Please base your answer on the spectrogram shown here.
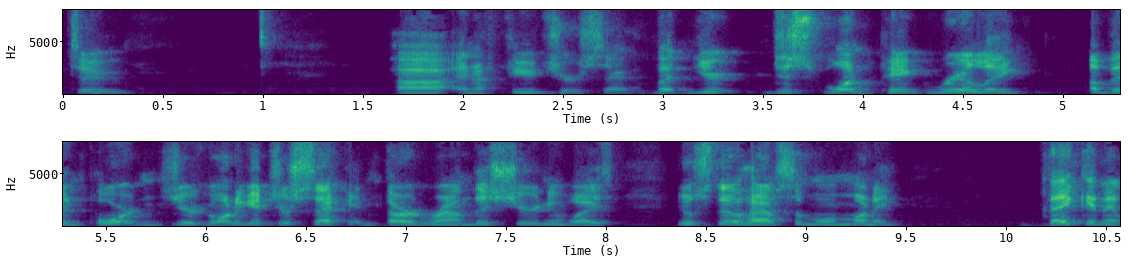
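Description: A man's voice: mid-range voice, fairly bright tone. A man hosting a sports podcast, giving an opinionated, conversational monologue and repeating phrases for emphasis.

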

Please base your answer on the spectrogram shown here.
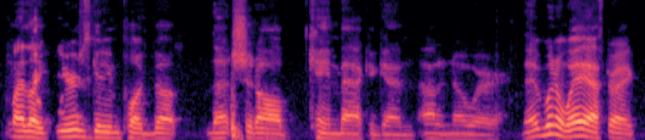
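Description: A man's voice: medium pitch, normal speed, darkish tone. Nasal Midwestern man, congested and rambling. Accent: Midwestern American. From American Midwest. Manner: casual, rambling, swears often, clears throat. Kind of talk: casual chat.

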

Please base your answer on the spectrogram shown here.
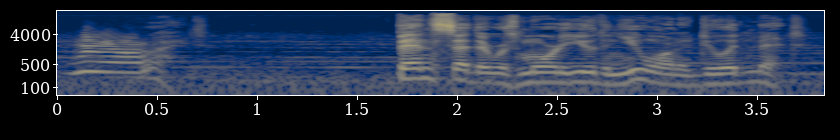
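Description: An actor in a radio drama playing an idealistic, eager young pilot recruit with an earnest, boyish manner. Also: male voice, on the high side, wildly swooping pitch, normal speed, soft background music. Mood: pleading.

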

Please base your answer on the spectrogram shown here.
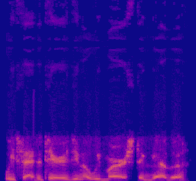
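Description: A man from Dallas, a musician guest, talks in a laid-back, easygoing way. His low voice is husky, and it comes through a tinny, dry phone line. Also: level tone, fast talker, no echo. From Dallas, Texas. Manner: laid-back, easygoing, lots of "you know". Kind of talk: casual interview talk.

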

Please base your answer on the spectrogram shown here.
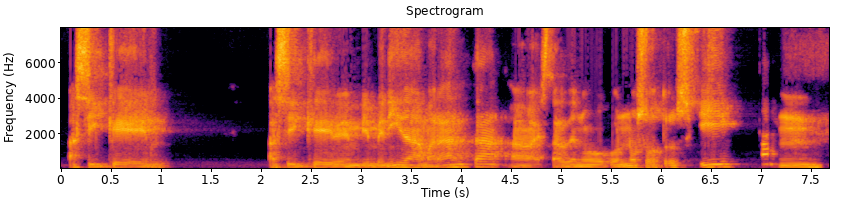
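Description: Very deep-voiced man hosting a forum. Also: fairly bright tone, poor audio. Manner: halting, deliberate, searching for words. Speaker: forum host and theatre director. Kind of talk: introducing a guest at a public forum.

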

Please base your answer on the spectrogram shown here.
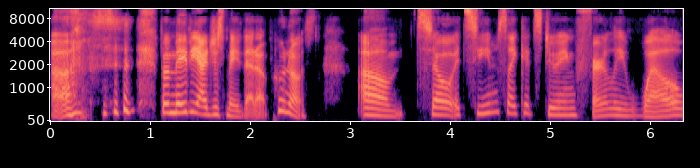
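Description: Female interview guest, lowish voice with vocal fry, conversational, closely recorded and dry. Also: no echo. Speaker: literary translator, podcast guest.

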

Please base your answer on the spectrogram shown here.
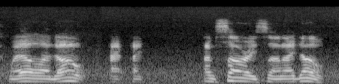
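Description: A man voicing a weary, gruff father in an audiobook, anxious and exasperated, speaking haltingly. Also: mid-range voice, fairly even intonation, sharp tone, a little hiss or hum. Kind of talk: dramatic audiobook character reading.

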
